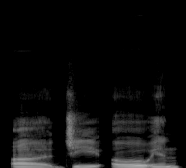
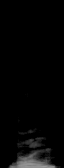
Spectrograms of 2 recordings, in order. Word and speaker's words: Goon: Is going to adapt the Groon, G-O-O-N, Grown. G-O-O-N? Yeah, Grown. G-O-O-N is goon. Yeah, goon. I'm sorry. Goon. You said groon. Yeah. Goon. I'm sorry. Like, there's not an R in that word.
